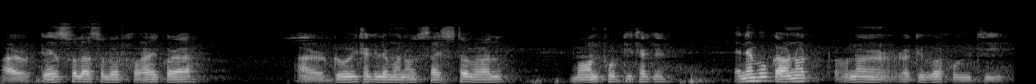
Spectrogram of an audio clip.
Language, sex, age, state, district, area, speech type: Assamese, male, 60+, Assam, Lakhimpur, rural, spontaneous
